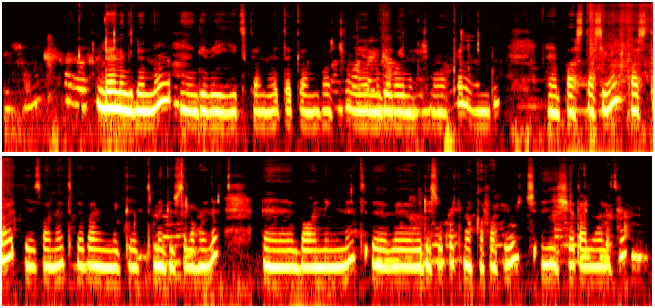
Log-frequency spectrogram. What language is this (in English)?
Amharic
